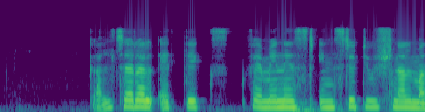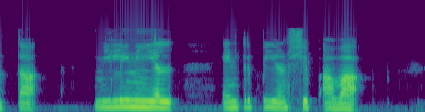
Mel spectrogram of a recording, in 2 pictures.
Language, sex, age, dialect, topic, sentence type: Kannada, female, 25-30, Northeastern, banking, statement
